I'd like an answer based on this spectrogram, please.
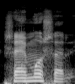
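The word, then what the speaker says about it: psammosere: बोला जाएगा ऐसे अगर सेमो सर इसमें पी साइलेंट होता है सेमो सर अगर सैंड पे कोस्टल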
